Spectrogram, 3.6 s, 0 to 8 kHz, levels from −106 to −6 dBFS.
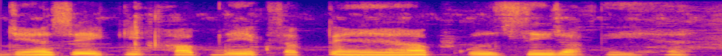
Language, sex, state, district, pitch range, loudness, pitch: Hindi, male, Madhya Pradesh, Bhopal, 195-210 Hz, -18 LUFS, 200 Hz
